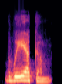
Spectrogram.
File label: "guaiacum", Indian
